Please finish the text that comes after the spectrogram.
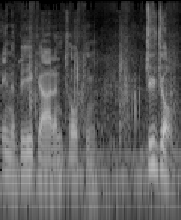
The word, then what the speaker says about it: Jugiong: juj and uh I think that's how you pronounce it juj I was listening to people last night in the beer garden talking ju Jong not juy Jong I don't know what I was calling it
